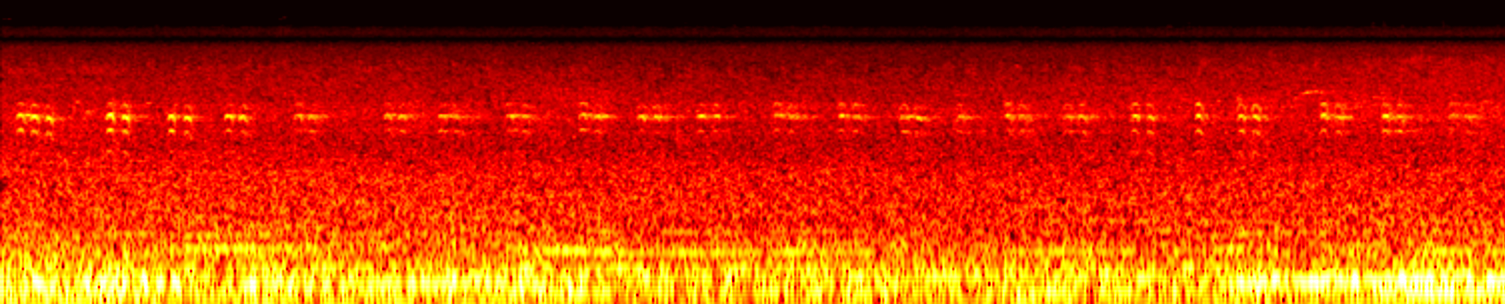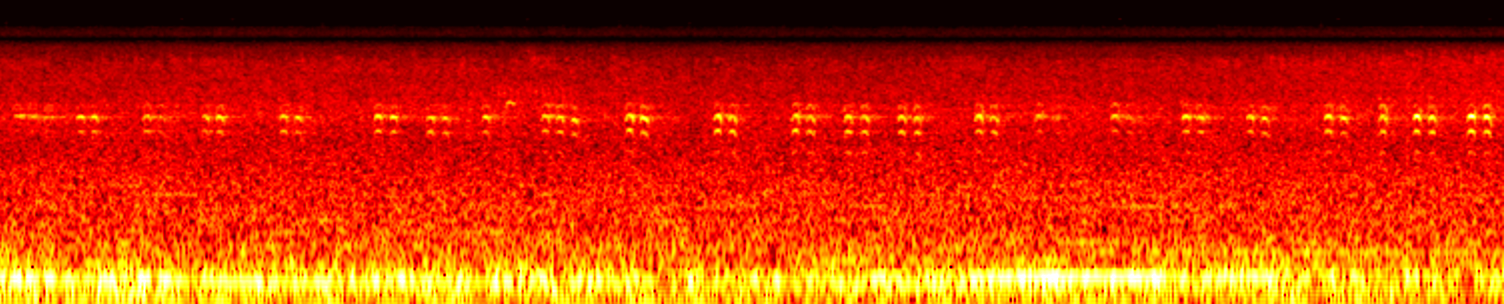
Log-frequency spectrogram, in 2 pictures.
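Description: Birds calling over and over in short, high calls, several a second, over a steady low rumble.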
